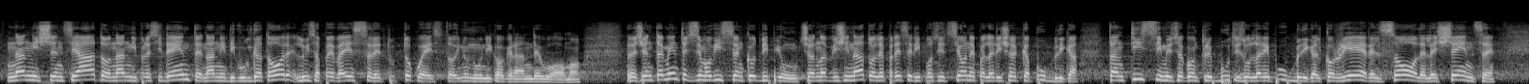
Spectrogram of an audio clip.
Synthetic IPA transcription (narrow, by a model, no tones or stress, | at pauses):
nanːiʃːent̪sjaːt̪onanːipɾesid̪ɛnt̪enanːid̪ivulɡat̪oːɾelujsapɛːvaɛsːeɾet̪ut̪ːokwest̪oinunuːnikoɡɾand̪ewɔːmo | ret͡ʃent̪ement̪et͡ʃis̬jamovist̪iaŋkord̪ipjut͡ʃianːoavːit͡ʃinaːt̪olepɾɛːzed̪ipozit̪sːjɔːneperlaɾit͡ʃɛrkapubːlika | t̪ant̪isːimiswɔjkont̪ɾibuːt̪isulːaɾepubːlikailkorːjɛːɾeilsɔːleleʃːɛnt̪se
